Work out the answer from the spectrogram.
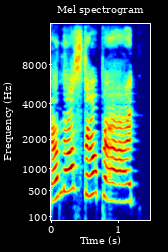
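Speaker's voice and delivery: put-on high, tearful, crying child's voice. Retelling running off from her sister at about nine, imitating crying as a child. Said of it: "I run off and I'm crying and I'm like".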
